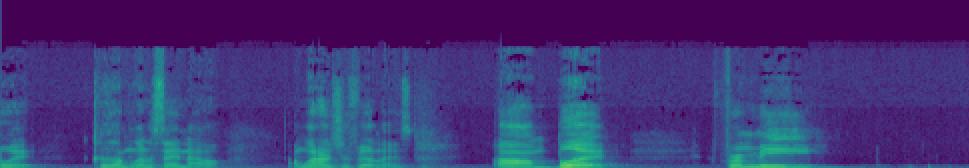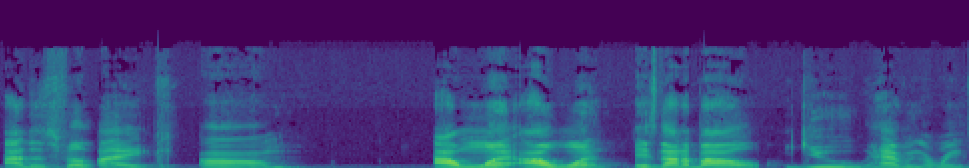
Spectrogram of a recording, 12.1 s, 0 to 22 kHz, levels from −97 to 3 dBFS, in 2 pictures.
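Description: A speech recording carries one short concealed packet loss and two bursts of packet loss. At 4.91 to 4.95 s about 20 ms of audio failed to reach the decoder in time, so the receiver extended the preceding sound to cover the hole before crossfading back, leaving a brief smear or wobble in the speech. Larger bursts of packet loss occur at 6.58 to 6.68 s and at 10.78 to 10.86 s, where the receiver had to synthesise 80 ms and then 60 ms, and the same amount of real speech is gone in each case. Each fill prolongs the last sound while fading it, heard as a sustained buzz if that sound was voiced or a dying hiss if not, and the speech then picks up later with the section between skipped.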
